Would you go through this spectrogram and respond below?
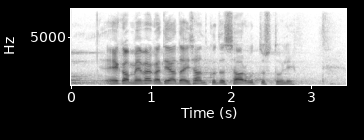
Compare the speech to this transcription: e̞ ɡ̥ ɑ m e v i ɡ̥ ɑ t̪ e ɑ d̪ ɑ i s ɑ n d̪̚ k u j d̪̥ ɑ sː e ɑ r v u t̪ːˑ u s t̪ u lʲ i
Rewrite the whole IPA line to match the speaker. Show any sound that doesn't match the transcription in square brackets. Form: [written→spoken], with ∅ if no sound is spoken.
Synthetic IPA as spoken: e̞ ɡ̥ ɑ m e v [i→æ] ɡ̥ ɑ t̪ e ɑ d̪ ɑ i s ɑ n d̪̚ k u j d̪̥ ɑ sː e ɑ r v u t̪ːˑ u s t̪ u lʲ i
